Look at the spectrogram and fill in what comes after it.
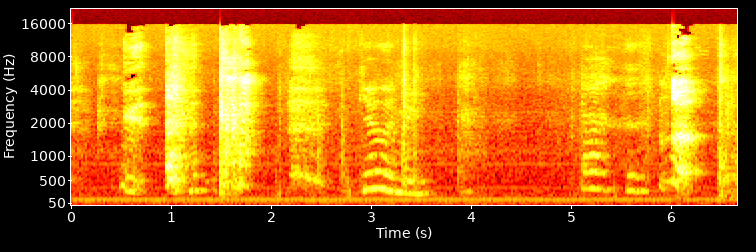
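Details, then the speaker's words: Hiccups: several short, abrupt hiccup sounds interrupted by voice and the laughter of someone who finds them funny. "He's laughing at my hiccups. He thinks they're very funny."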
